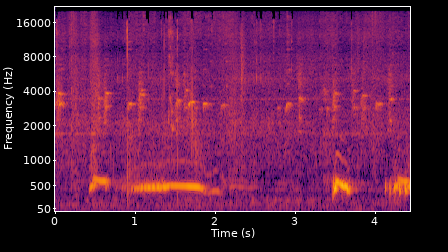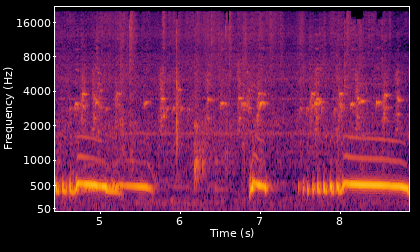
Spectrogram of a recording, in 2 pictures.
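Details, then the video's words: Puter pelung dove, a favoured local pet variety, cooing as a lure. Each coo begins with an abrupt rising note, followed by a pulsed, wavering hum held for about a second. Three coos in all, with light chirps behind. "Pancingan Suara Burung Puter pelung paling dicari bersuara merdu"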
